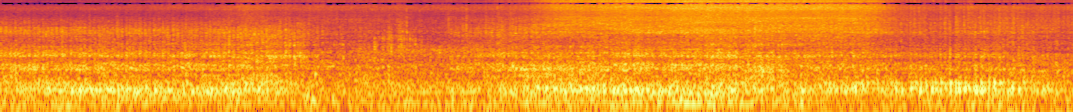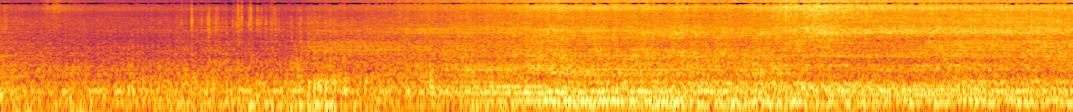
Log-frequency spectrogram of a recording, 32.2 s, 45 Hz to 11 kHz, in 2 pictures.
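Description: Automatic car wash brushes and water spray going over the car, heard muffled from inside the cabin, swelling and fading in waves over a low rumble, with the Corvette's V8 idling underneath.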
